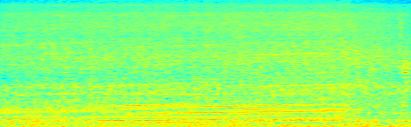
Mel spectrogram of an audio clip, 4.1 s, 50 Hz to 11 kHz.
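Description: A 1977 Toyota Land Cruiser FJ40 engine pulls steadily in third gear at around 2,600 RPM, a loud, continuous close-up drone with road rumble and no break in the sound.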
